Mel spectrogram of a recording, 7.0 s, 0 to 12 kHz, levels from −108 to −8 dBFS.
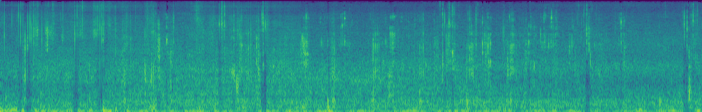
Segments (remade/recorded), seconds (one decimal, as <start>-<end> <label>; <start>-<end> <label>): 0.0-0.7 recorded; 0.7-1.5 remade; 1.5-1.9 recorded; 1.9-3.0 remade; 3.0-7.0 recorded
